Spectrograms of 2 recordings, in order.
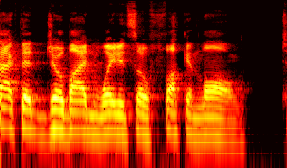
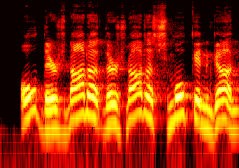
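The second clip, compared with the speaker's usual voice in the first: put-on Midwestern accent, pitched up; 7 semitones higher than usual. Retelling what Ken Martin kept saying over and over: Ken Martin Midwestern accent. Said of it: "a Midwestern whatever kind of accent that he has".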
